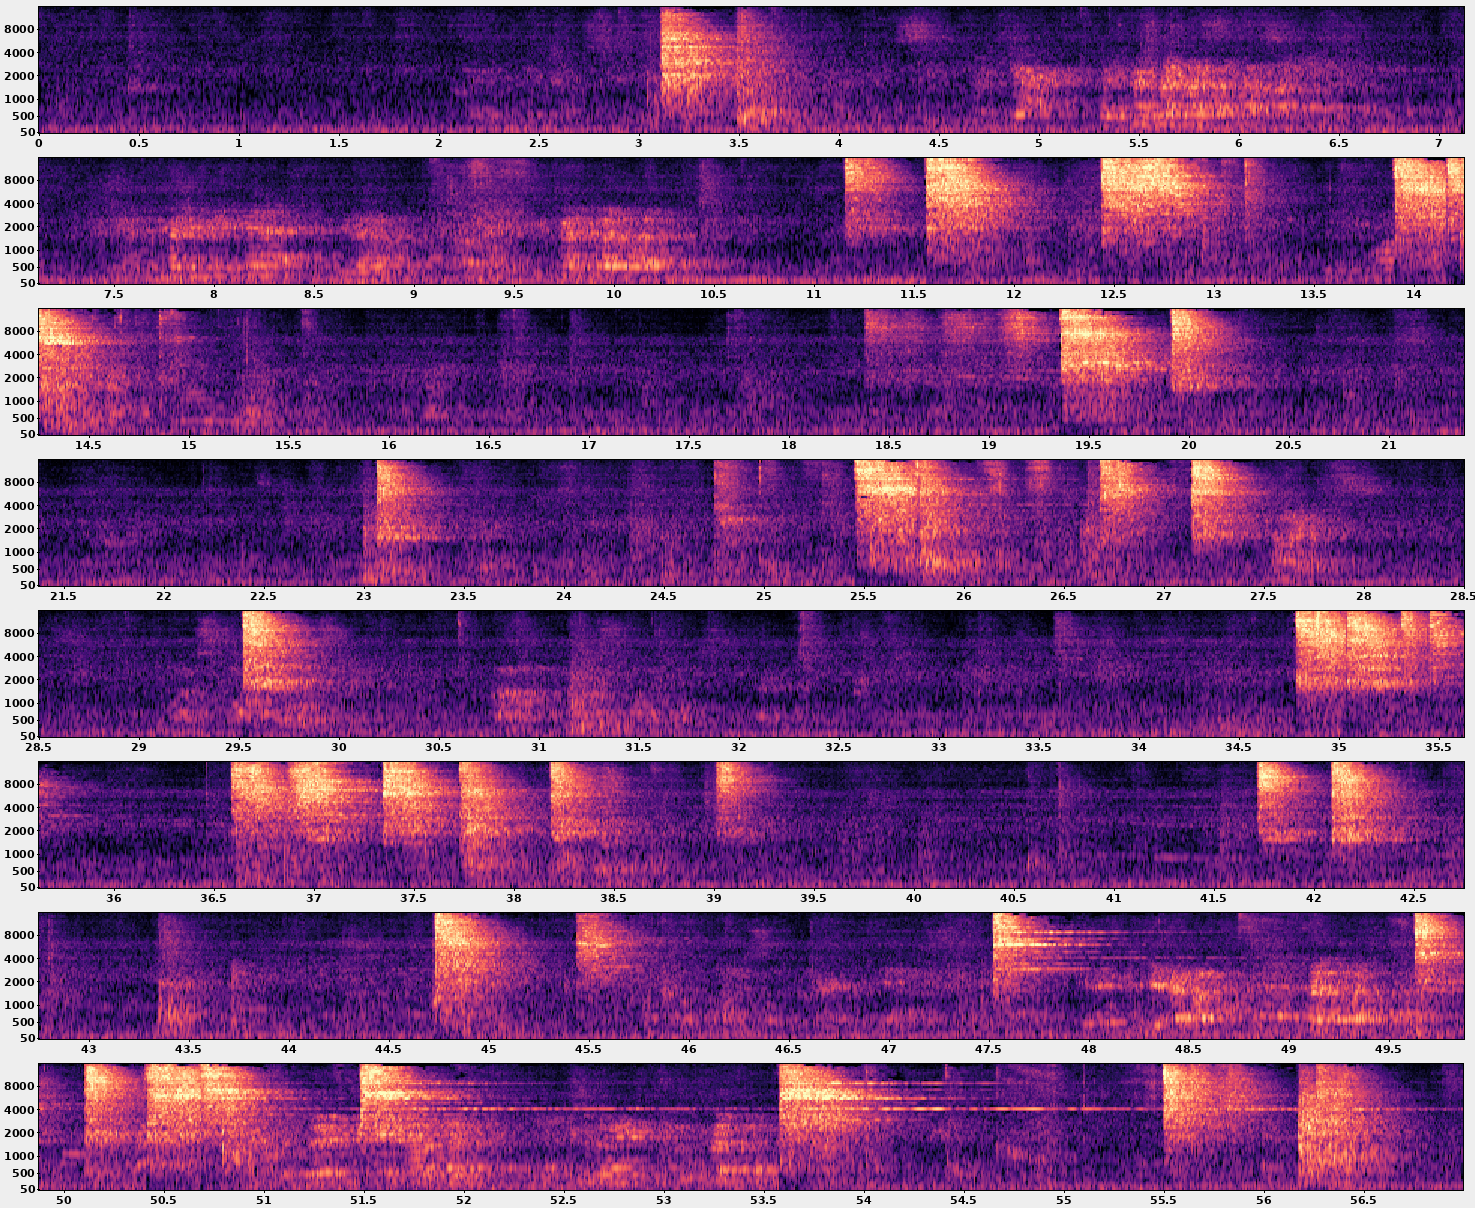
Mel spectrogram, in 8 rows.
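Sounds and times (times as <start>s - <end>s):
steady low hum: 0.0s - 56.9s
training swords clashing: 11.2s - 15.0s, 19.1s - 20.3s, 25.4s - 27.5s, 29.5s - 30.0s, 34.7s - 35.9s, 36.6s - 39.3s, 41.7s - 42.5s, 44.7s - 46.0s, 47.4s - 48.3s, 49.6s - 52.3s, 53.5s - 54.8s, 55.4s - 56.8s.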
